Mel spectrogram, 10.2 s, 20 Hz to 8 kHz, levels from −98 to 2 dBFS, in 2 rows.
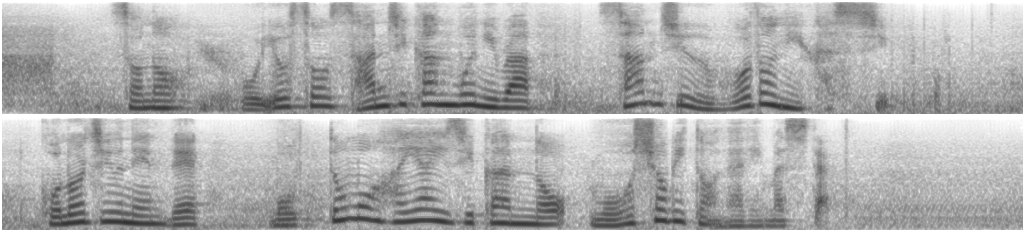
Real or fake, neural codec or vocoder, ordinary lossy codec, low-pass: fake; codec, 16 kHz, 1 kbps, X-Codec, HuBERT features, trained on LibriSpeech; none; none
